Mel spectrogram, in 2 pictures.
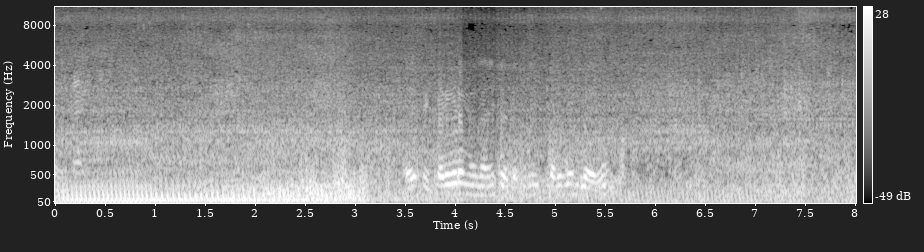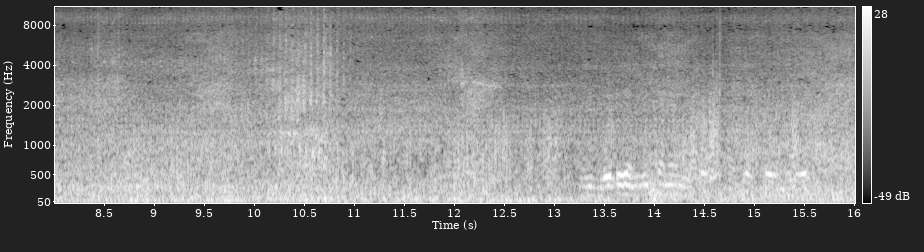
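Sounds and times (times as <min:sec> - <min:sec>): motorcycle engine: 0:00.0 - 0:16.0
wind noise on microphone: 0:01.2 - 0:16.0
person speaking: 0:13.3 - 0:16.0.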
